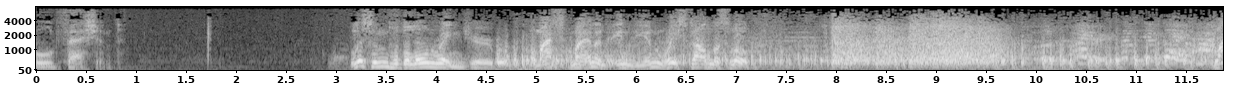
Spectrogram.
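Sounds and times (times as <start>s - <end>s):
speech: 0.2s - 0.9s, 3.1s - 7.4s
gunshots: 4.6s - 11.8s.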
